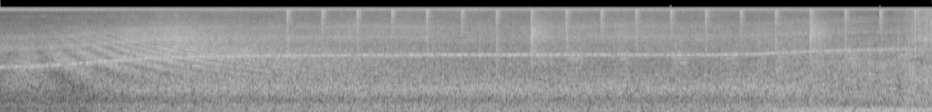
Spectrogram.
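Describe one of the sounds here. A jet engine whines and roars, its pitch slowly rising and the roar growing louder.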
